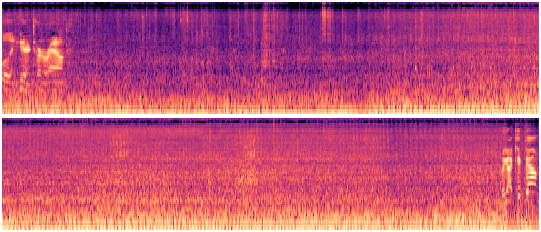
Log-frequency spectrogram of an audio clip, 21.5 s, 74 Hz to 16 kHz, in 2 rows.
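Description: A 1947 DeSoto Suburban, a rare three-row Mopar in worn condition, drives a short stretch of road, its engine a steady low drone with road rumble held at constant loudness throughout, with no talking.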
